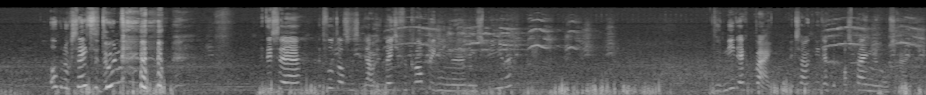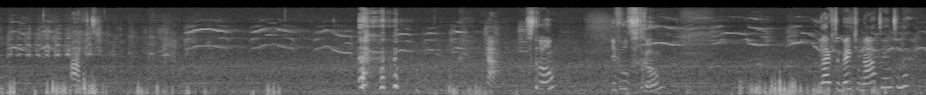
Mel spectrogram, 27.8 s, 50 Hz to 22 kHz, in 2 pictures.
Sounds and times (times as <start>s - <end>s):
Speech: 0.8s - 1.9s, 4.0s - 7.7s, 10.7s - 13.7s, 15.0s - 15.4s, 21.2s - 22.2s, 23.1s - 23.8s, 26.2s - 27.6s.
